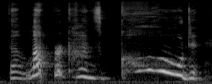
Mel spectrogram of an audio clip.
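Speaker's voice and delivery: high, loud, slow with a laugh; gasp of delight. Acted. Old Pat finding the golden harp, loud laughing gasp. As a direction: gasp it out in joyful surprise. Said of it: "gasped old Pat".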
